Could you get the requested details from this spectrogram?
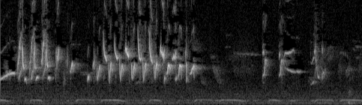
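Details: Goldfinch mule hybrid delivering quick, rhythmic, high trilled notes repeated several times a second for about two and a half seconds, followed by sparse thin whistles and chirps over a soft, regular low background tone.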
